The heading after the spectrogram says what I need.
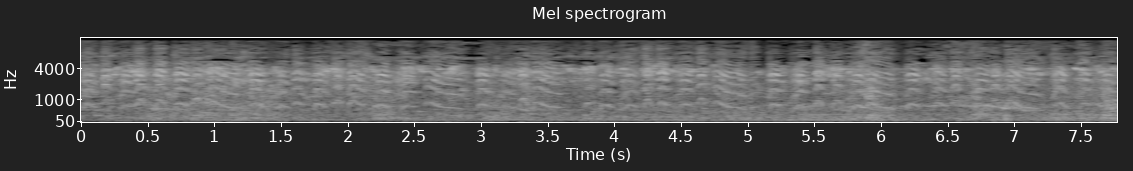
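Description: Masked grassfinch singing: a steady stream of high, thin twittering and squeaky notes, densely overlapping as if several finches chatter together.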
